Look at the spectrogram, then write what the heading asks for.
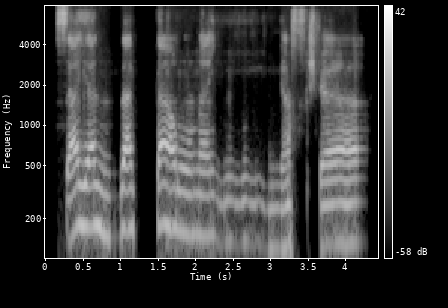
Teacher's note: Ditasdidkan itu untuk double dan disambung.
